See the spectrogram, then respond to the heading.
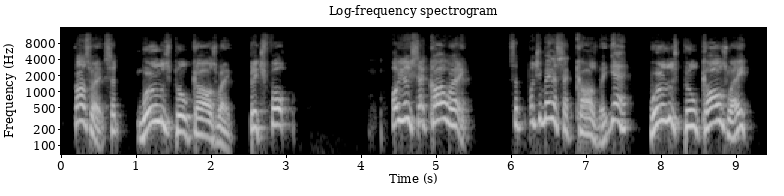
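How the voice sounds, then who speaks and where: In a northwest English accent, a man with an extremely high pitch speaks at a moderate pace in an animated tone. He takes long, frequent pauses. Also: lively intonation. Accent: Warrington. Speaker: podcast panelist. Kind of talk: casual chat.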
